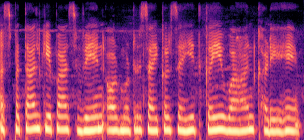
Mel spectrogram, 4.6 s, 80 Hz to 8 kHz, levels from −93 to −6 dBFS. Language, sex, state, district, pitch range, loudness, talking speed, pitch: Hindi, female, West Bengal, Alipurduar, 220-240 Hz, -13 LUFS, 145 wpm, 230 Hz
